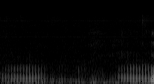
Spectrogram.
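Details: Purring Siamese cat, a deep, fluttering rumble that fades into a soft lull midway and then returns strongly at the close.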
